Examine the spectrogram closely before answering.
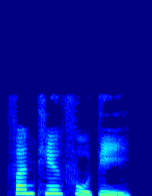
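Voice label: "翻天覆地", Mandarin Chinese; chinese-flashcards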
